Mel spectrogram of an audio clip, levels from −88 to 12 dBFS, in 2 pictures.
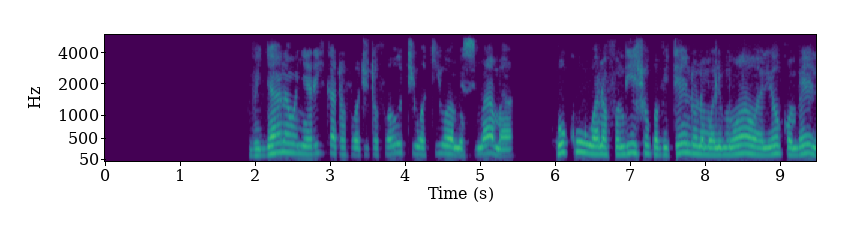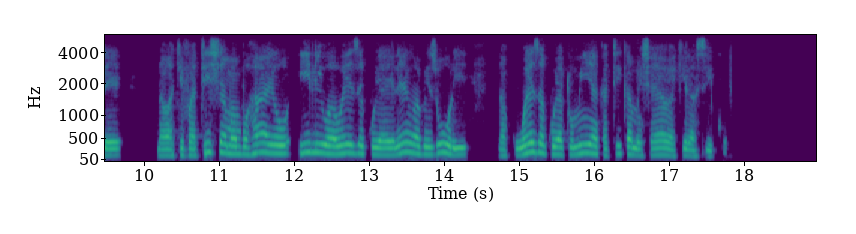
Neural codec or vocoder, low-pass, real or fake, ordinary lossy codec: none; 5.4 kHz; real; Opus, 24 kbps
